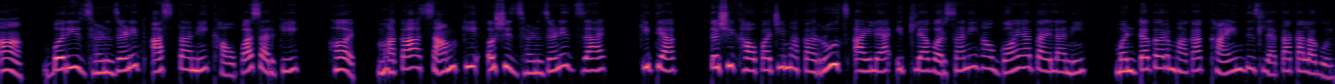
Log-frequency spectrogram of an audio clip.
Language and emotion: Goan Konkani, neutral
